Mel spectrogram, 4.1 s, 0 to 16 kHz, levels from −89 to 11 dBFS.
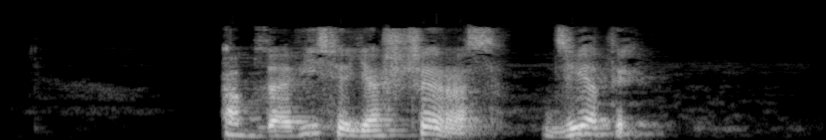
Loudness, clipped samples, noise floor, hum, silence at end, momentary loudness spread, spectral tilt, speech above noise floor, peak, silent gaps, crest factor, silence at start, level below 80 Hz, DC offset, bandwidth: -14 LUFS; under 0.1%; -74 dBFS; none; 0.9 s; 9 LU; -5 dB/octave; 61 dB; 0 dBFS; none; 16 dB; 1.1 s; -54 dBFS; under 0.1%; 8 kHz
